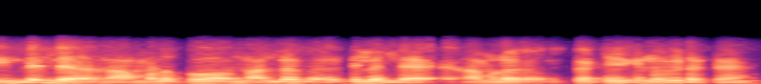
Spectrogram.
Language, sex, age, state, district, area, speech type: Malayalam, male, 30-45, Kerala, Palakkad, rural, conversation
